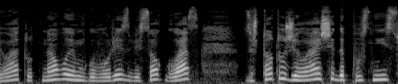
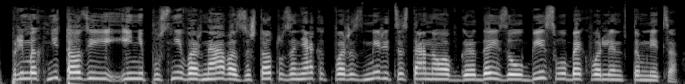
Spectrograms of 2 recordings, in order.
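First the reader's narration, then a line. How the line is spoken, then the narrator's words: Crowd shouting in unison. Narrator (Bulgarian): всички изкрещяха в един глас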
